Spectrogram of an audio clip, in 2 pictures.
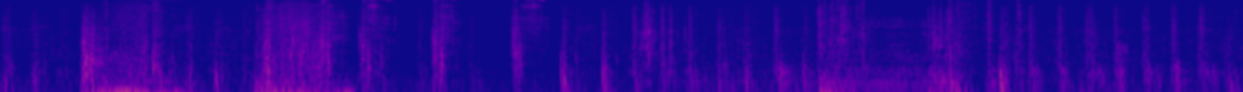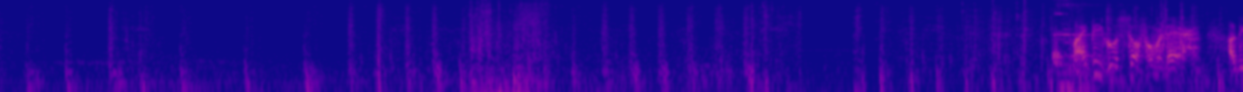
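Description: Quick footsteps patter on hard metal floors.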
